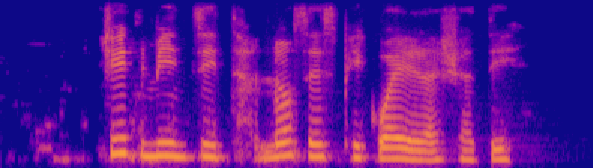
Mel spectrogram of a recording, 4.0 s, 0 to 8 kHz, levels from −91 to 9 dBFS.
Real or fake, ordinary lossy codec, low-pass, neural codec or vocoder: real; Opus, 24 kbps; 7.2 kHz; none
